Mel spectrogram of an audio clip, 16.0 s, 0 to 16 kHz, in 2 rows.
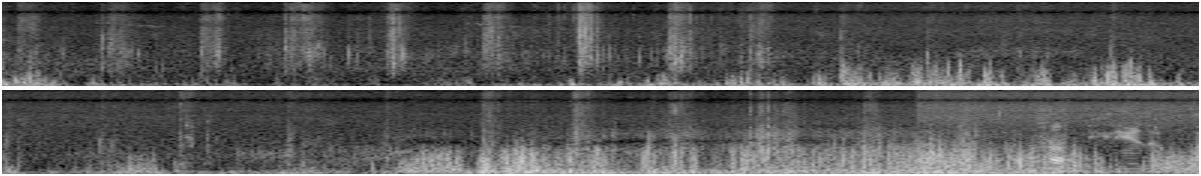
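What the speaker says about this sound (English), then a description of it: "You can hear the wind going through the leaves" Wind moving through trees at an old 1800s mission beside Highway 1 with Spanish moss hanging in the branches, a steady rushing rustle of leaves that swells in the second half, mixed with footsteps and some nearby talk.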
